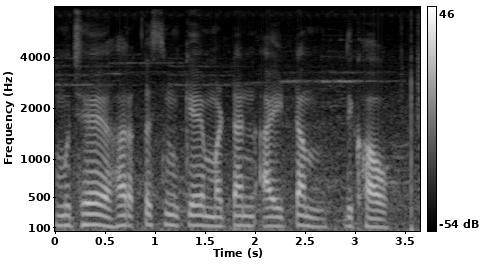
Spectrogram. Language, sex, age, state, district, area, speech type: Urdu, male, 18-30, Delhi, Central Delhi, urban, read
